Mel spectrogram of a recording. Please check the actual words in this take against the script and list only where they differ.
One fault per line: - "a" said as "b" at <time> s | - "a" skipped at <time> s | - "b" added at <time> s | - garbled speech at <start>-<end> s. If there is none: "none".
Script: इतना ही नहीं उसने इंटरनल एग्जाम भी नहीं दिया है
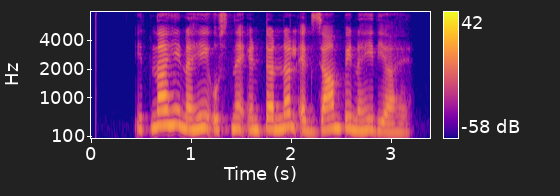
none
